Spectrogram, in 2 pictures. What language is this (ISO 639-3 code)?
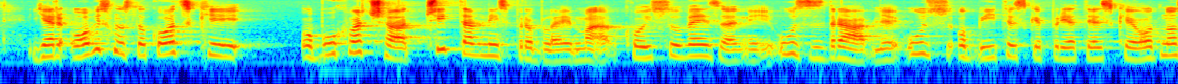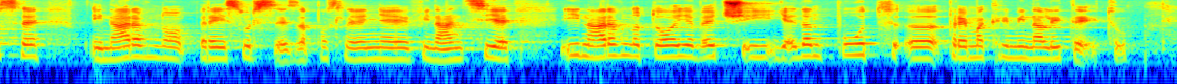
hrv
